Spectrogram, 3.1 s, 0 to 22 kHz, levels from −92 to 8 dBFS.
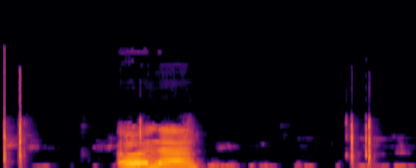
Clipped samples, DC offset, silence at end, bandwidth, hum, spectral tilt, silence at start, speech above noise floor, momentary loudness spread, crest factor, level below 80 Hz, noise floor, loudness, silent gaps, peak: under 0.1%; under 0.1%; 0.1 s; 13.5 kHz; none; 0 dB/octave; 0 s; 31 dB; 17 LU; 16 dB; -80 dBFS; -45 dBFS; -15 LUFS; 0.46-0.52 s, 2.43-2.47 s; -2 dBFS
